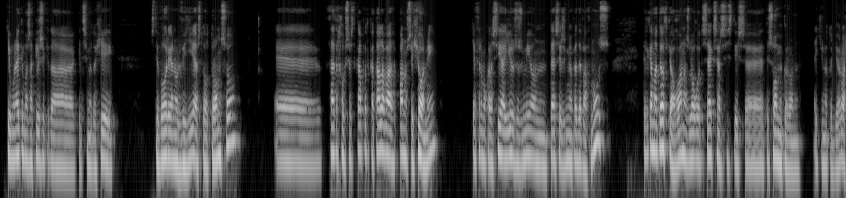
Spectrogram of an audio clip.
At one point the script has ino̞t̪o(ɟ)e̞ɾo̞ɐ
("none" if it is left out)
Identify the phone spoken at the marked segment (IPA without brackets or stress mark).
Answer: ɟ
